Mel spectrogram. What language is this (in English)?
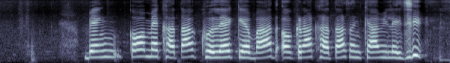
Maithili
